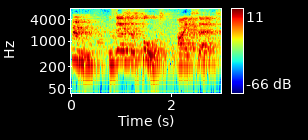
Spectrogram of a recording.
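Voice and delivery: slow, stiff Russian approval; Russian accent. Acted. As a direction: accept the food like a stern Russian. Russian character tries food.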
